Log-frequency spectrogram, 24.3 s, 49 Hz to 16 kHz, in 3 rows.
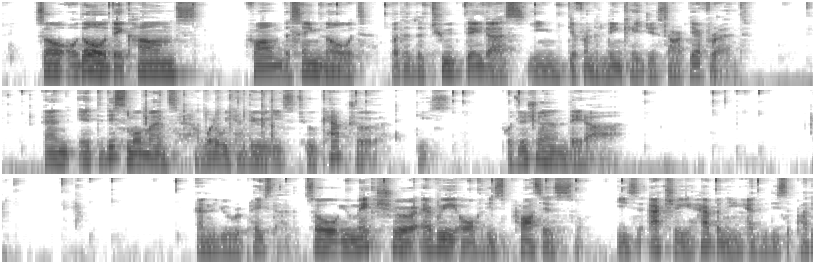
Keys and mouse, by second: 0.0-5.9 typing, 0.0 click, 1.6 click, 3.2 click, 3.8 click, 4.1 click, 4.7 click, 5.6 click, 7.1 d, 7.4 click, 8.1 d, 8.5 middle click, 9.6 ctrl+a, 12.7 click, 13.2 click, 14.7-15.4 drag, 15.5 middle click, 16.4 shift+right click, 17.2 middle click, 18.2-18.9 right drag, 19.2 middle click, 19.7 right click, 20.4 g, 21.7 click, 22.6 click, 23.5 d, 23.8-24.3 drag.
